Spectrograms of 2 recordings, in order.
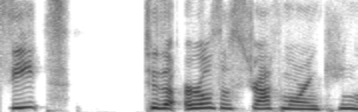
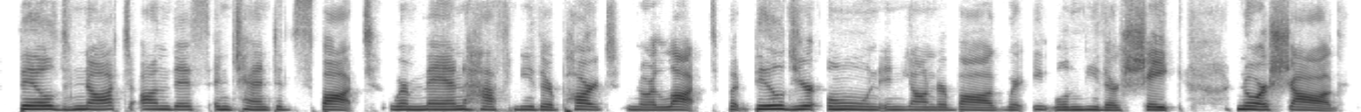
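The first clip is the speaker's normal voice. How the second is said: dark, ominous, portentous, foreboding voice. Telling a story, acting out the mysterious voice the workers heard, in an ominous voice. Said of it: "this ominous voice".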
